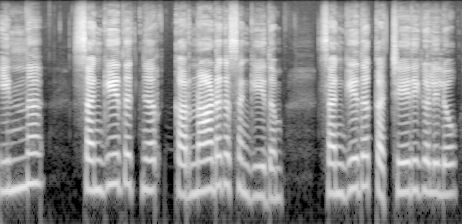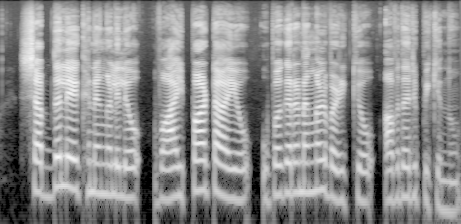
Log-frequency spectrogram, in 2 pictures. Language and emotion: Malayalam, neutral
